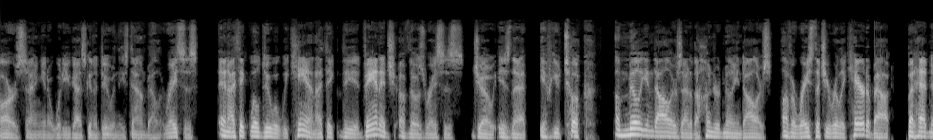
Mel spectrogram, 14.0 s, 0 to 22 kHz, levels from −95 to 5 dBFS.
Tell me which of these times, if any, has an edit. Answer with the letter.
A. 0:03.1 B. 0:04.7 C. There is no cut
C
